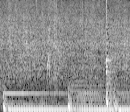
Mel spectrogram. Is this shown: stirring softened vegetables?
yes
